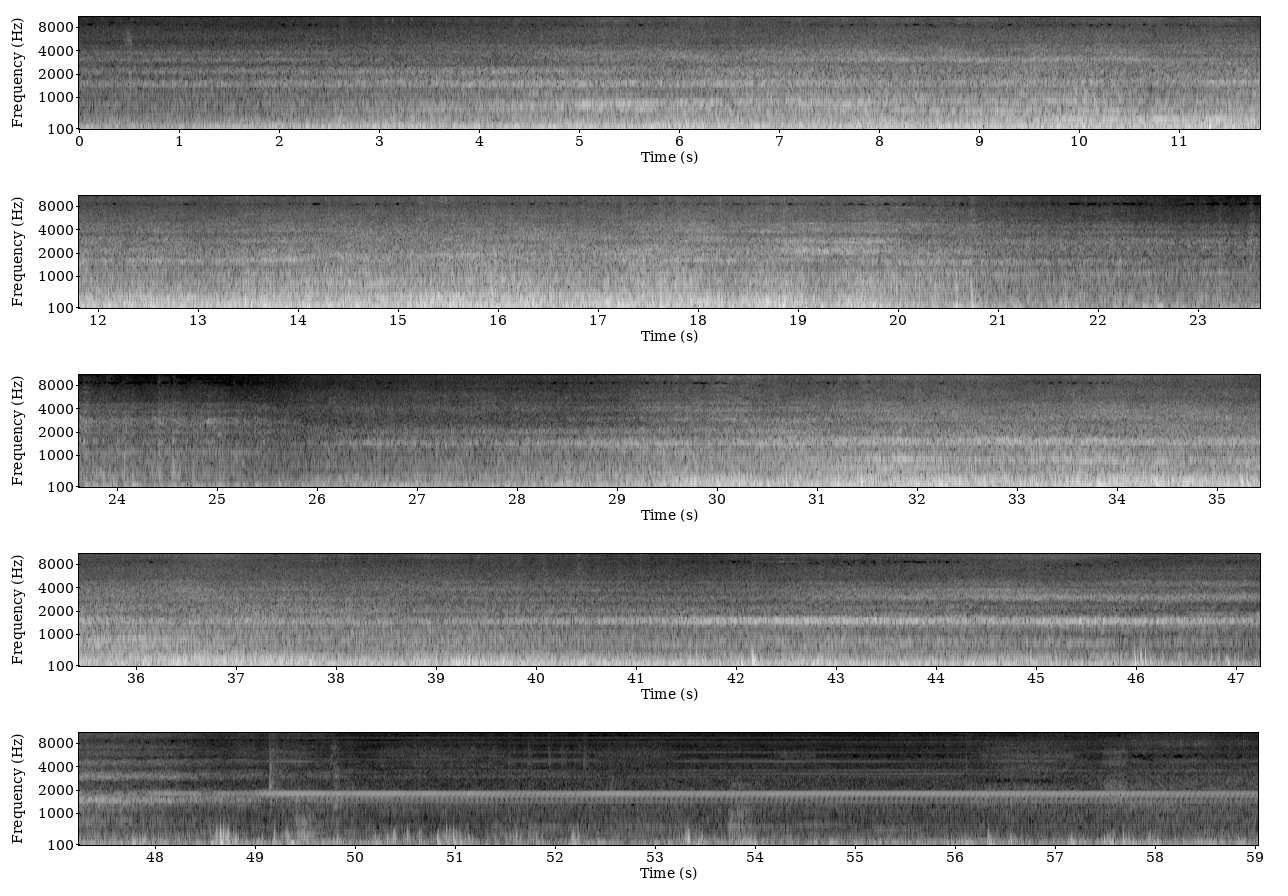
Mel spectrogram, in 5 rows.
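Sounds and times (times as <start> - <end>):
electric train passing: 0.0 - 59.0
high train whine: 0.0 - 59.0.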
